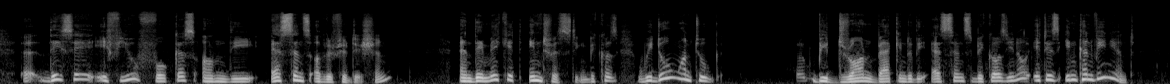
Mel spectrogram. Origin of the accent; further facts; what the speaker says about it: Bangladesh; I'm from Bangladesh, as you had mentioned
